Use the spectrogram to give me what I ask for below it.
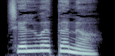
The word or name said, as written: ಚೆಲ್ವತನ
